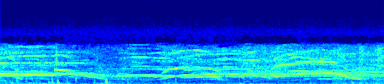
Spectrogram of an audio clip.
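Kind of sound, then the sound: crowd, crowd screaming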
